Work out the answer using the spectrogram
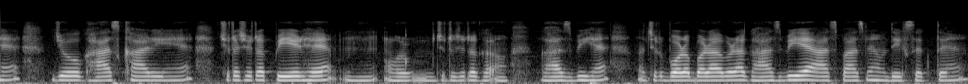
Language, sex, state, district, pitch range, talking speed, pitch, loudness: Hindi, female, Uttar Pradesh, Jalaun, 185-195 Hz, 180 wpm, 185 Hz, -17 LUFS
